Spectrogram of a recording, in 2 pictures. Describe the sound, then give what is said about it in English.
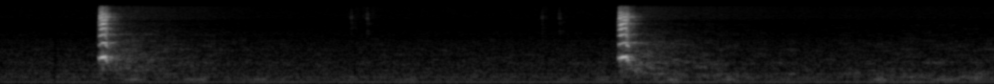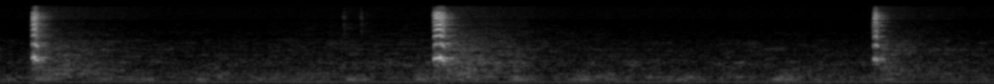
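A squeaky pig toy is squeezed five times, each sharp, high squeak evenly spaced about two seconds apart, with faint low murmuring in the background between them. “All right, so we're going to do seven squeaks, and then we're clicking the button again.”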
